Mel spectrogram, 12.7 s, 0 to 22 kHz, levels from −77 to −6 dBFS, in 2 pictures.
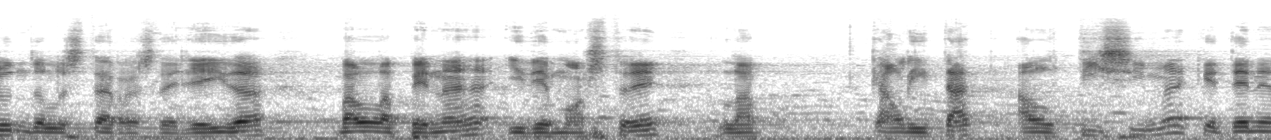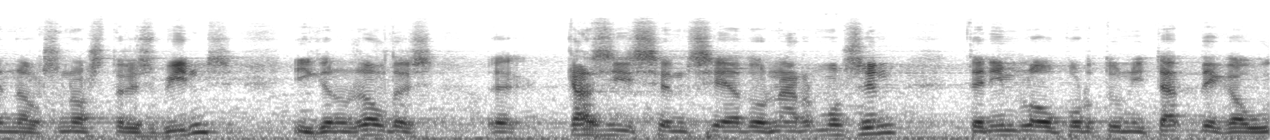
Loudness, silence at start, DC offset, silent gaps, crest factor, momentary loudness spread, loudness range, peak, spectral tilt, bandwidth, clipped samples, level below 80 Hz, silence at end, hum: -24 LUFS; 0 s; 0.4%; none; 22 dB; 8 LU; 2 LU; -2 dBFS; -4 dB/octave; 13.5 kHz; under 0.1%; -42 dBFS; 0 s; none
